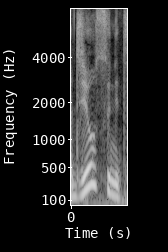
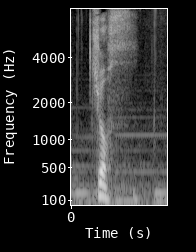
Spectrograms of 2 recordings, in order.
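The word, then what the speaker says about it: Gios: のイメージカラーというのは違う色だったんですっていう話、えー、これ皆さんご存知でしたでしょうかはいでまあジオスについて説明していきますと、えー、ジオスですね 1948 年で、えー、読み方ですねジオスって日本語では読みますけれどもまあ、イタリア語的な発音するとジョス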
